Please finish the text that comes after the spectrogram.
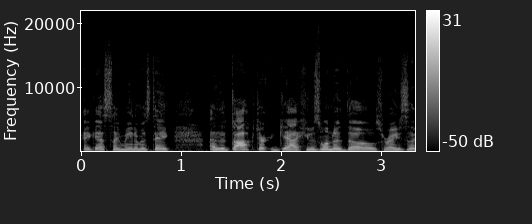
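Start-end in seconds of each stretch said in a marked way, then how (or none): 0.0-0.9 mock nurse voice, near tears, crying. Retelling a doctor yelling at a nurse in training, as the nurse: imitating a nurse near tears. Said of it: "she was like starting to cry".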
